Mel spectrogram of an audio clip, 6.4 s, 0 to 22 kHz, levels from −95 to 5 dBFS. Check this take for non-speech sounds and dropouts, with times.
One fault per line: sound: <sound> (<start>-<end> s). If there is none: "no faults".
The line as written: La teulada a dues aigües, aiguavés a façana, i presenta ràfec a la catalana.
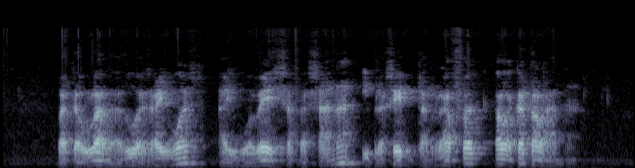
no faults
